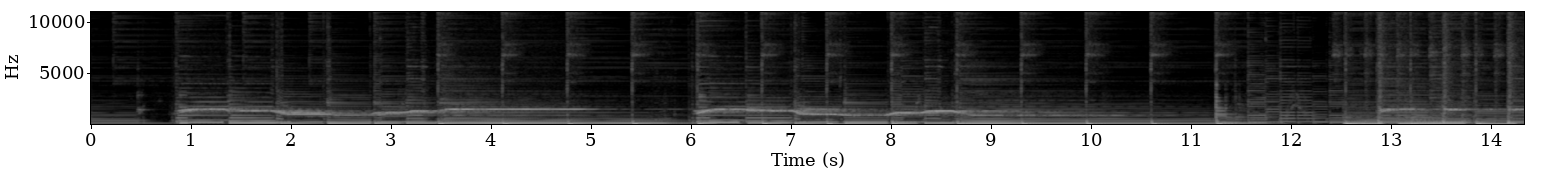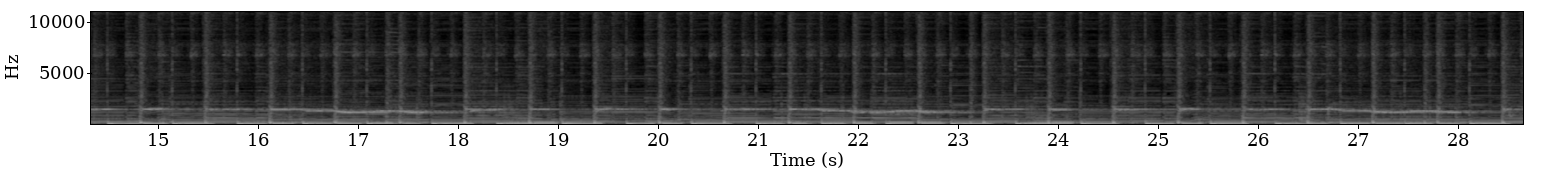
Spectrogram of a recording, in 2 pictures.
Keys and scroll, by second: 0.0-1.2 typing, 2.1 Left, 2.6 Left, 5.6 Right, 5.7 Right, 6.7-8.5 typing, 13.5 space, 16.1 Return, 16.4-18.1 typing, 19.4-20.9 typing, 21.3 Escape.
